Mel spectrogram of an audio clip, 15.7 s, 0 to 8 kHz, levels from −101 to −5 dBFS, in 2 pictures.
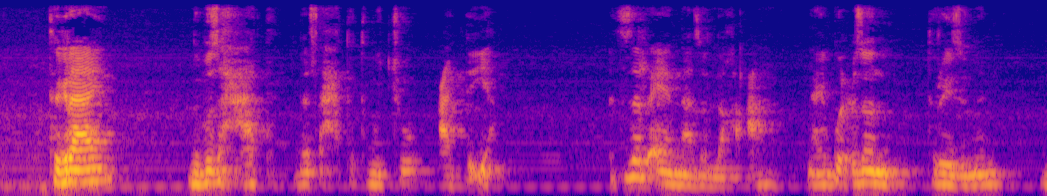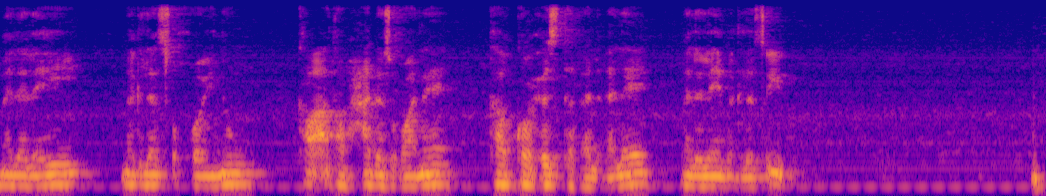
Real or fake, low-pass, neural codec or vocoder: real; 7.2 kHz; none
